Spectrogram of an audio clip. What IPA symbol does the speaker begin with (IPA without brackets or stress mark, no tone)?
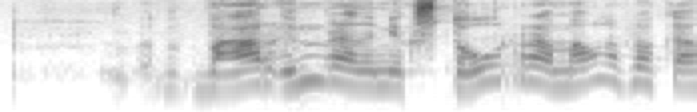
v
